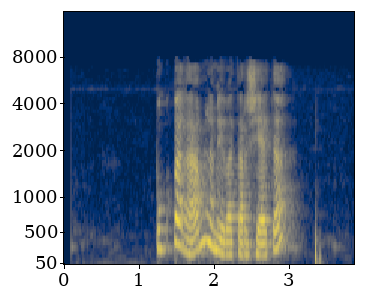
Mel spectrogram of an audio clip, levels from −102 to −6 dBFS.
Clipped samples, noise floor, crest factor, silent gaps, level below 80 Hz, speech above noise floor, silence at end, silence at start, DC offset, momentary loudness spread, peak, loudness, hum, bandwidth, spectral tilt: under 0.1%; -73 dBFS; 20 dB; none; -60 dBFS; 52 dB; 0.5 s; 1.25 s; under 0.1%; 20 LU; -4 dBFS; -22 LUFS; none; 8 kHz; -5.5 dB/octave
